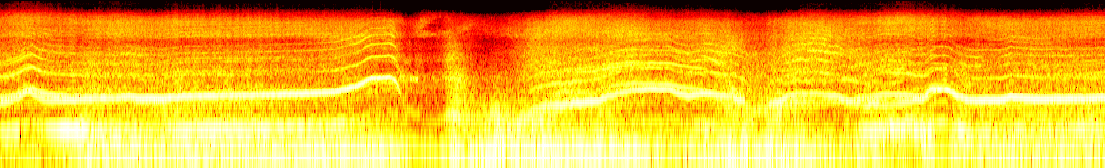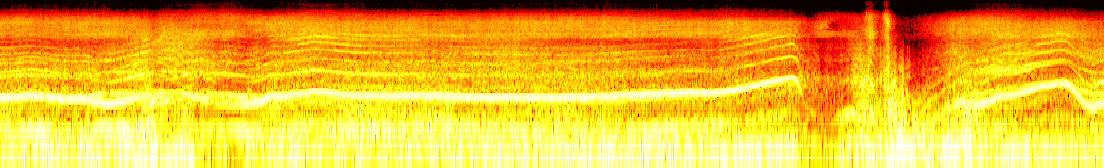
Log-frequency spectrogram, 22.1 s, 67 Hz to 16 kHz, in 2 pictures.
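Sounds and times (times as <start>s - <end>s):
drone motors and propellers whining: 0.0s - 22.0s
wind rumble on microphone: 0.0s - 22.0s.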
